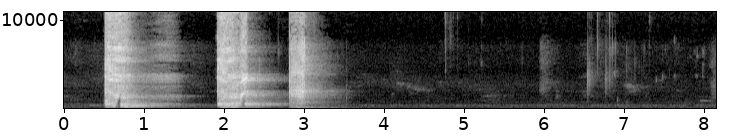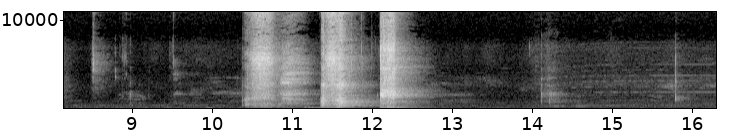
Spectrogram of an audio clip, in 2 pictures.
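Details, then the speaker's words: Woman with cold, sore throat and hoarse voice, after breakfast: two bursts of three harsh, rattly coughs with throat clearing, bringing up thick brown phlegm; productive cough. "बहुत निकला इतना कफ, और white colour का कफ नहीं है, सब ना brown brown colour का कफ है।"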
